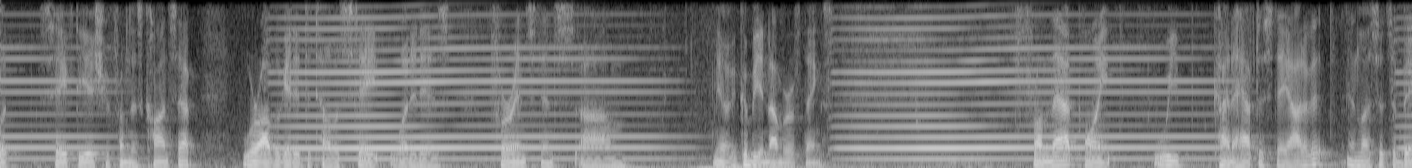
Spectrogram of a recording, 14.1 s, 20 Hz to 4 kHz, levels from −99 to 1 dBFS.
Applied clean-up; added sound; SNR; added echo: none; Bowed string instrument; 3 dB; none.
